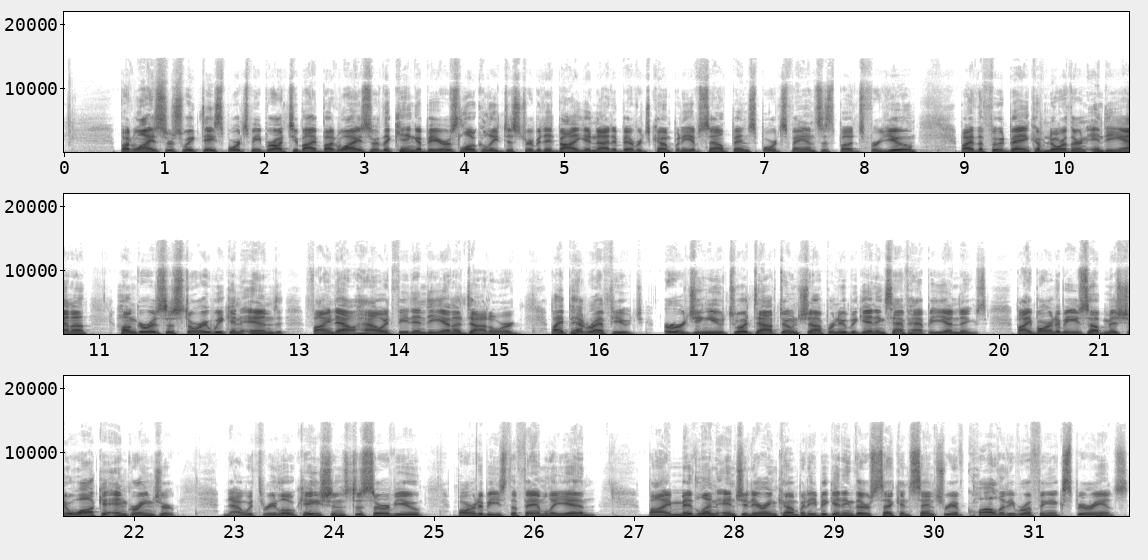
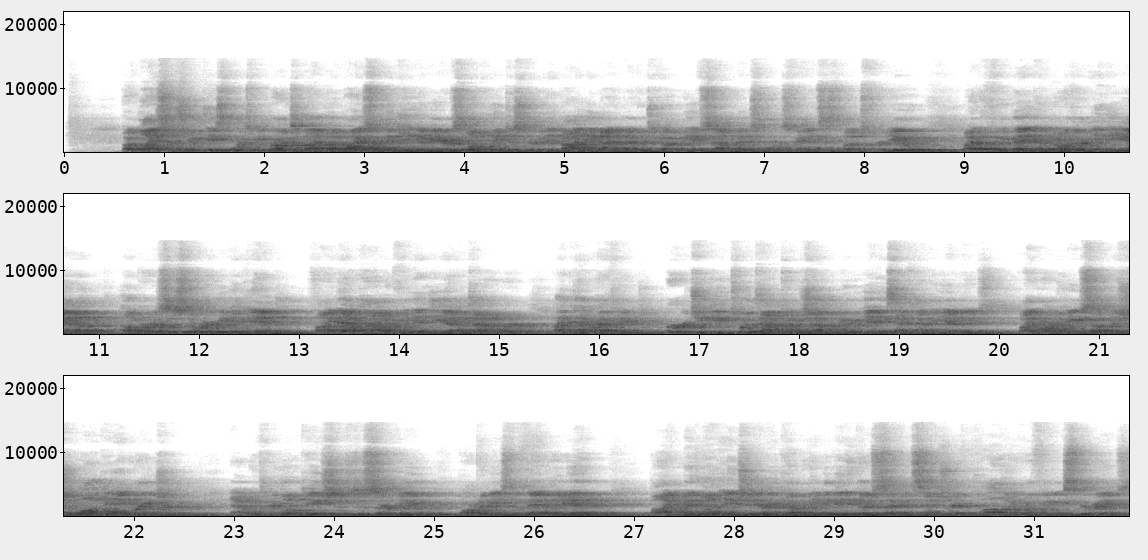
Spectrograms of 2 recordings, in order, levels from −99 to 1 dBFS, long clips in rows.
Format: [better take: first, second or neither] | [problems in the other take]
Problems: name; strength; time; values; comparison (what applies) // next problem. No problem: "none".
first | off-mic speech; far // room echo; strong; dies away in 2 s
